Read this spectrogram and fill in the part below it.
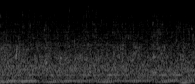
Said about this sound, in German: Wenn man auf die sprudelnde Wasseroberfläche schaut, kann man jedes Steinli und Steckli im Fluss ganz klar erkennen, wie durch ein Vergrößerungsglas.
